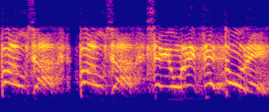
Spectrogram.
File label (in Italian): searchlite, mood high, speech it; War Thunder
